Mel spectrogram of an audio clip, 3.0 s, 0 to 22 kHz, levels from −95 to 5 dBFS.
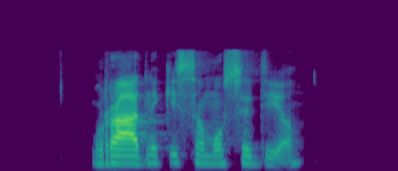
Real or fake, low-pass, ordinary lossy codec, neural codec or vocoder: real; 7.2 kHz; none; none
